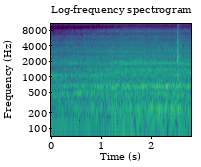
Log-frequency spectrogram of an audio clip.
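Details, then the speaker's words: Tempstar furnace with a newly fitted used replacement draft inducer (old one hummed with power but would not spin; seals improvised), run without firing: motor spins up to a smooth, steady hum, no rubbing or rattling; healthy. "it sounds good and we're uh let that seal up and then when the people come home they hide fire enough and it should run all right"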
